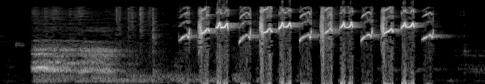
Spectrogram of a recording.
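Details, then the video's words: Cinereous tit 'tembakan' song aimed at unsettling rival birds: a low harmonic crowing sound first, then about ten shrill, rising whistled notes in a fast, even string. "Tembakan burung Gelatik Batu paling joss melatih mental lawan"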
